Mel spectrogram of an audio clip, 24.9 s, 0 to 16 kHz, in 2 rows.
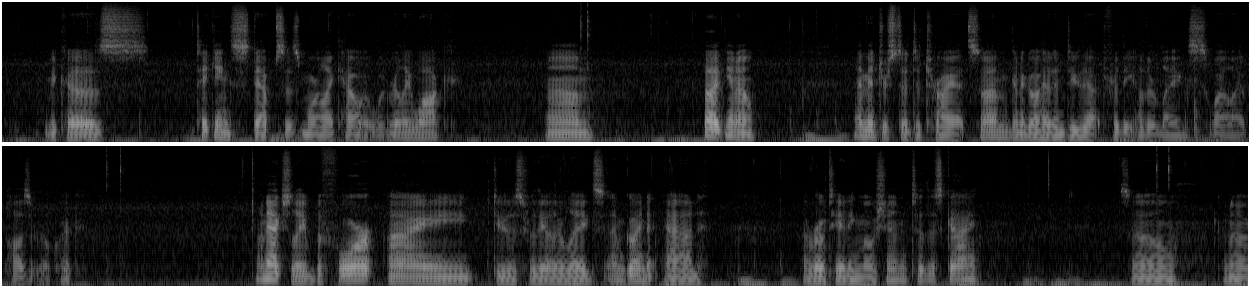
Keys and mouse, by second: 2.6 r, 7.2 middle click, 8.1 shift+middle click, 8.6-9.9 middle drag, 17.3 middle click, 19.1 KP_3, 20.0 shift+middle click, 22.7 i.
